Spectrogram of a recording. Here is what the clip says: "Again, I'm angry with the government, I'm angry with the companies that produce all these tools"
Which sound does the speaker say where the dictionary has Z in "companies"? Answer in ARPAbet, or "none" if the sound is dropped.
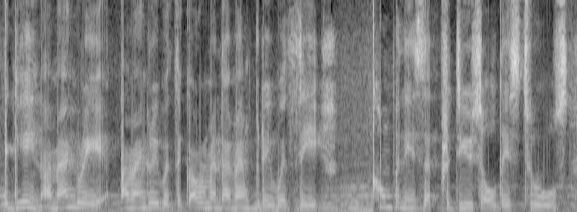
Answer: Z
